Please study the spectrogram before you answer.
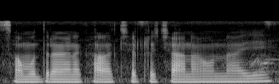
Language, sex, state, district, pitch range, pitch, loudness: Telugu, male, Telangana, Mahabubabad, 120-130 Hz, 120 Hz, -21 LUFS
